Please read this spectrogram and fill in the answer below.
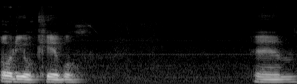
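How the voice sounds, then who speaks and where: A man speaks with an English accent. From England. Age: 30s. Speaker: computer engineer. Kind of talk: casual talk to camera.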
